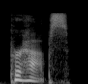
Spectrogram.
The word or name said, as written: perhaps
